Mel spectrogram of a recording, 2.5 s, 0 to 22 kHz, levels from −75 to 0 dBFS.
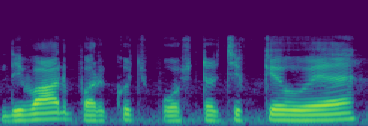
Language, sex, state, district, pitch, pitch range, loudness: Hindi, male, Uttar Pradesh, Saharanpur, 130 Hz, 125-140 Hz, -17 LUFS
